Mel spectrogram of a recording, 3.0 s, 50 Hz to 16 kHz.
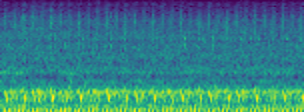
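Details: Tractor idling with a heavy, lumpy thump as if a cylinder or two isn't firing fully; temp gun at the exhaust reads front and rear cylinders about 380, middle two about 280; owner suspects the middle two are weak, not confirmed.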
